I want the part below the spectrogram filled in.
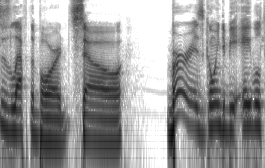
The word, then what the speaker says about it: Buhr: Paul Burr, I believe is how it's pronounced, last name, B-U-H-R, Burr of Viroqua, to replace William Bruins, whose term expired at the end of 2022.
